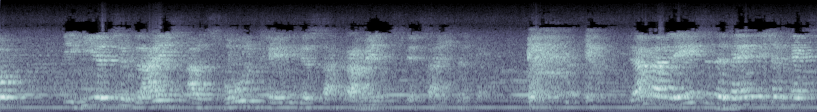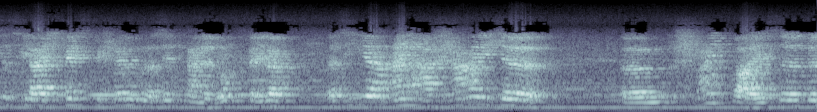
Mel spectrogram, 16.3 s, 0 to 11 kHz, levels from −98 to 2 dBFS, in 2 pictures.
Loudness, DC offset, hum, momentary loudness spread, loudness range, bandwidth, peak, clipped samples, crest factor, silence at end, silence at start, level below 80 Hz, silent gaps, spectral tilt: -17 LUFS; under 0.1%; 50 Hz at -45 dBFS; 12 LU; 5 LU; 7.4 kHz; -2 dBFS; under 0.1%; 16 dB; 0 s; 0 s; -60 dBFS; none; -5 dB/octave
